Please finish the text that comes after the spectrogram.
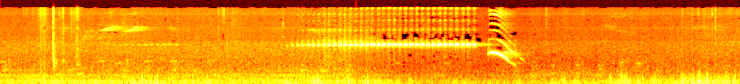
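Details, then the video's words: Sirtu in strong voice, singing to provoke a rival. A rapid pulsed trill, high and even, runs for almost two seconds and ends in a loud downward-sweeping whistle. Low rumbling background noise throughout. "SIRTU GACOR MERANGSANG BUNYI LAWAN"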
